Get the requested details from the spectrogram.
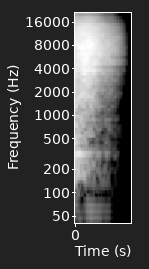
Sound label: clean steel snare drum d sharp key; snare drum samples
